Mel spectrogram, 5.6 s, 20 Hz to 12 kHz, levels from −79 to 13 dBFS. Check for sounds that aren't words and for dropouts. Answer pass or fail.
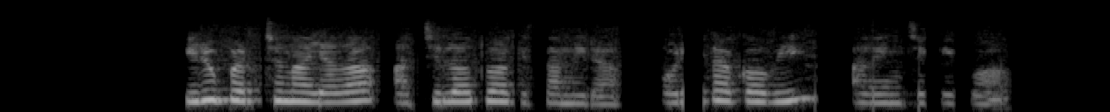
fail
